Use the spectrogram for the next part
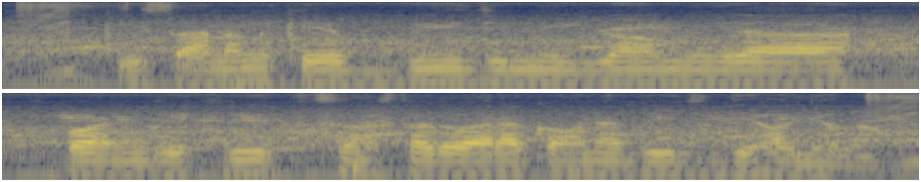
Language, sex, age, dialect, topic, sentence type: Bhojpuri, male, <18, Southern / Standard, agriculture, question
